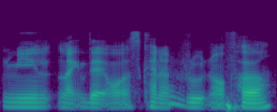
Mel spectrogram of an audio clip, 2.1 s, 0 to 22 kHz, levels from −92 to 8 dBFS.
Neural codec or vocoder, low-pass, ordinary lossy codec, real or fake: none; none; none; real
